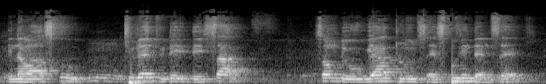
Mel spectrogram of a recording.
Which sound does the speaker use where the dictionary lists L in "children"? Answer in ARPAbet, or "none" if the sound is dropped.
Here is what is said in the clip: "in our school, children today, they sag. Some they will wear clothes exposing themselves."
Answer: none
